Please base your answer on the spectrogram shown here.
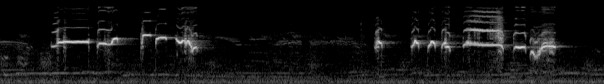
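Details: Oriental magpie-robin song played as a lure to prompt other birds to sing: two bursts of loud, clear whistled notes and short slurred phrases, separated by a quiet pause of almost two seconds.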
